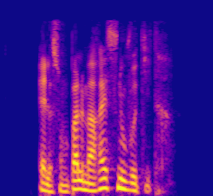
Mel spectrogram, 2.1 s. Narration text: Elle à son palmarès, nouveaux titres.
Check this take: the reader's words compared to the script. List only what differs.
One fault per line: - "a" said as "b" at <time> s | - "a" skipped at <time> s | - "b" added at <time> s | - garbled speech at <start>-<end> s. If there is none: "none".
none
